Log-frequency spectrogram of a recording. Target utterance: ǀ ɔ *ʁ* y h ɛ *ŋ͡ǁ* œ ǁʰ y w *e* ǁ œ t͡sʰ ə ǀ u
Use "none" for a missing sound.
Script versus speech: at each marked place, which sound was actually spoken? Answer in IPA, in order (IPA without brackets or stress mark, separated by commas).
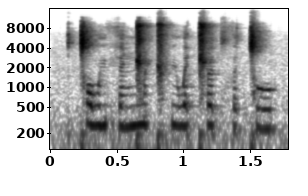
w, ŋ͡ǁ, ɛ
